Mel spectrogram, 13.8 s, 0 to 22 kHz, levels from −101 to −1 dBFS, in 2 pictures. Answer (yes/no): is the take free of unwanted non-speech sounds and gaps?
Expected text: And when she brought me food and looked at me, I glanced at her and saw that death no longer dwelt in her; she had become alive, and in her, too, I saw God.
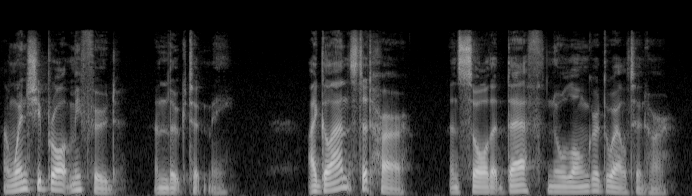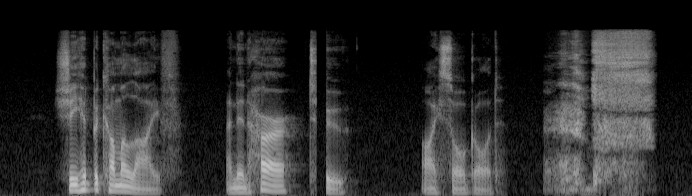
no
